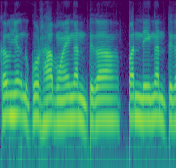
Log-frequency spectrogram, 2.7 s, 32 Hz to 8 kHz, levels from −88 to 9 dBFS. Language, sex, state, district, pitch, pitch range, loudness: Wancho, male, Arunachal Pradesh, Longding, 160 Hz, 155-170 Hz, -12 LUFS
